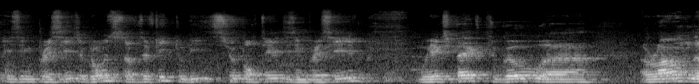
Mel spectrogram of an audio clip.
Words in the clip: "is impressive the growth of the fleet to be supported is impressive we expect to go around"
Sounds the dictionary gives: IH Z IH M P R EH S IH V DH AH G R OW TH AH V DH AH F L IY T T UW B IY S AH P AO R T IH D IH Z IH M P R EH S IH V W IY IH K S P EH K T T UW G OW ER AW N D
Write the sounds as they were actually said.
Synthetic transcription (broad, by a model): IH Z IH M P R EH S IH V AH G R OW S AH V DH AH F IY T T UW B IY S AH P AO R T IH D IH Z IH M P R EH S IH V W IY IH K S P EH K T T UW G OW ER AW N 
